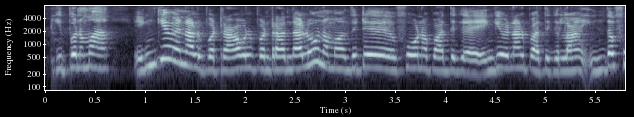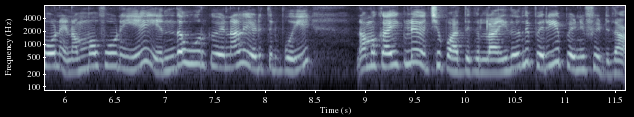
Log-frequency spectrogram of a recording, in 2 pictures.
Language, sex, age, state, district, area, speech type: Tamil, female, 30-45, Tamil Nadu, Sivaganga, rural, spontaneous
